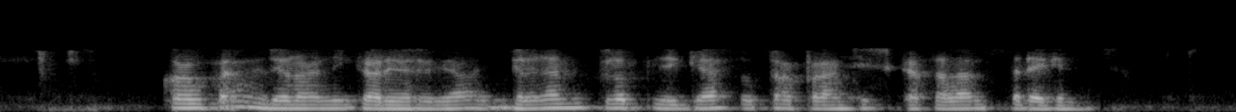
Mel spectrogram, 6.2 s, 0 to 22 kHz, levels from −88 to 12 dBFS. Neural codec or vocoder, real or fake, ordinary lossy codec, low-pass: codec, 16 kHz, 1.1 kbps, Voila-Tokenizer; fake; MP3, 32 kbps; 3.6 kHz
